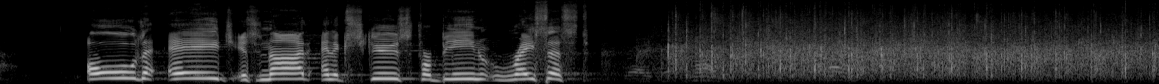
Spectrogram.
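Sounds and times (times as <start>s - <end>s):
speech: 0.9s - 6.0s
audience applause: 6.3s - 11.5s.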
